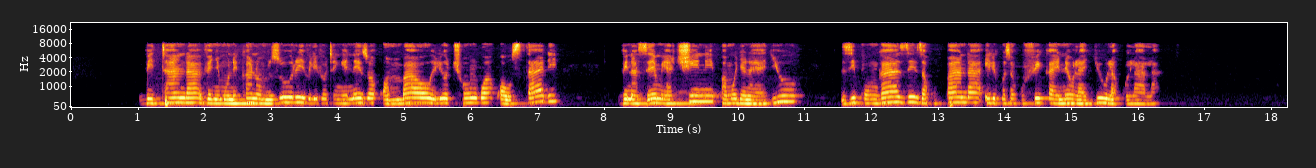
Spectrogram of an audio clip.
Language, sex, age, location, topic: Swahili, female, 25-35, Dar es Salaam, finance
